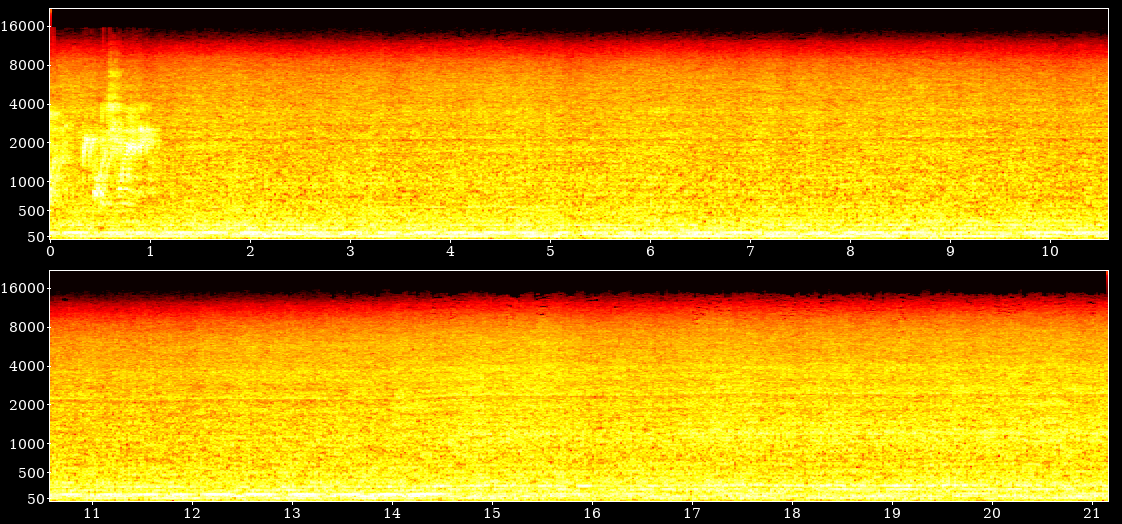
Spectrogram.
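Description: An aircraft engine drones steadily and low.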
